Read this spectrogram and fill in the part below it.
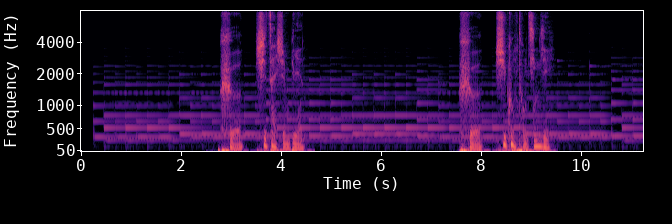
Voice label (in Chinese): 男 广告; 和4G样音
